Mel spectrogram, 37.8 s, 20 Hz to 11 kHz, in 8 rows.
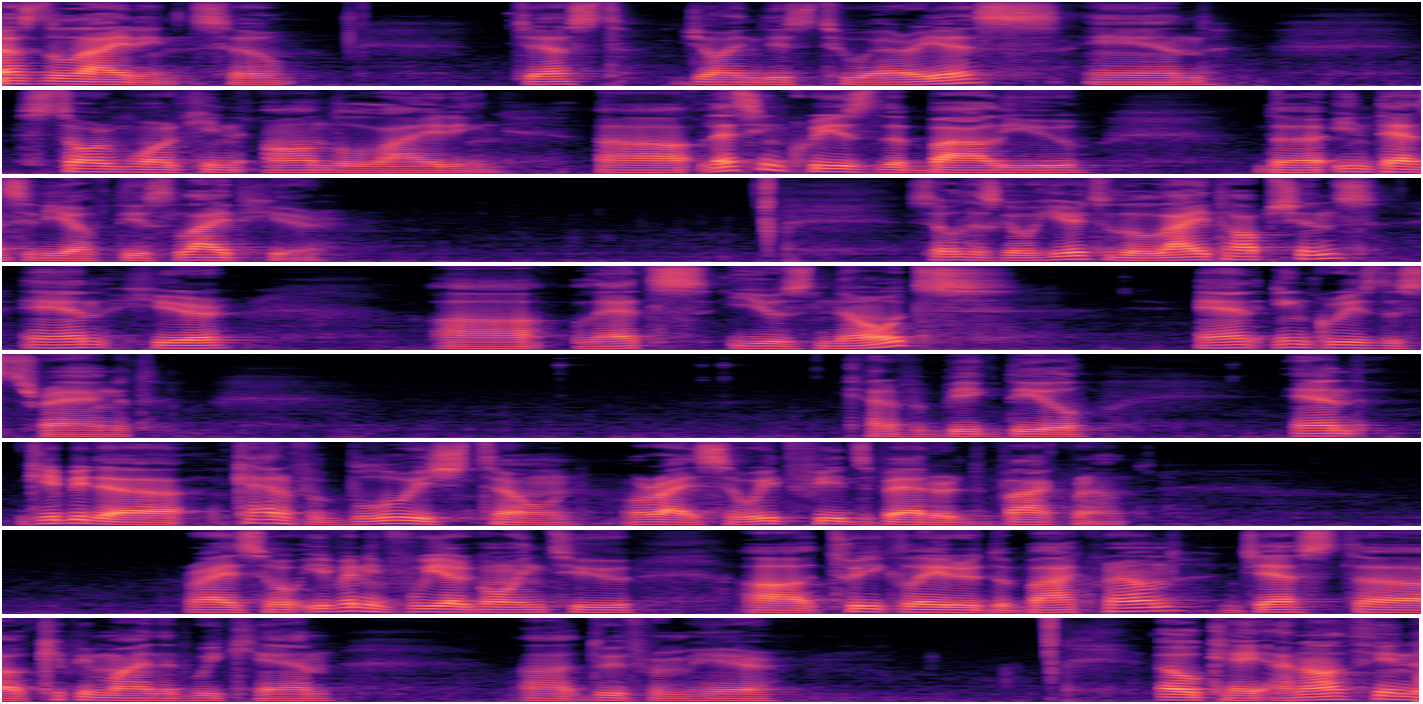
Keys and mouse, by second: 0.9 click, 2.9 middle click, 3.9 shift+middle click, 5.5 middle click, 6.9 right click, 8.9 middle click, 12.9 click, 16.3 click, 21.3 click, 27.7 middle click, 35.1 middle click.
